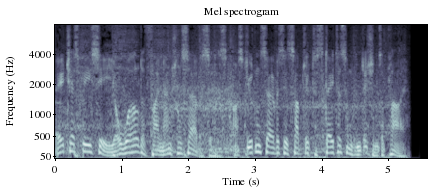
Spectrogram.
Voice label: Commercial; Hsbc endline; Vocal Point

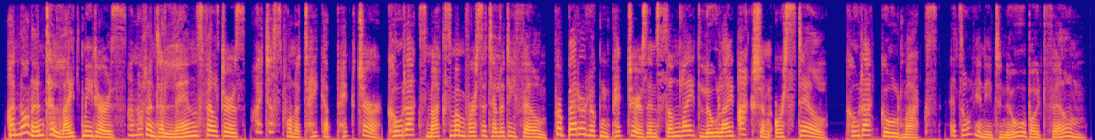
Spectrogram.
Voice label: Commercial; Kodak; Vocal Point

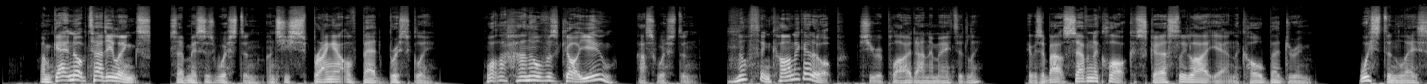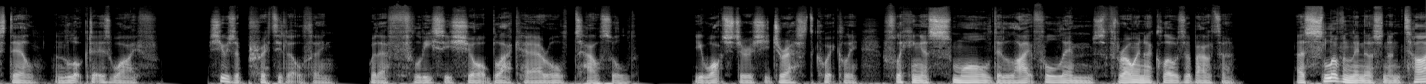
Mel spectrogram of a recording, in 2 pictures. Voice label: Book Reading

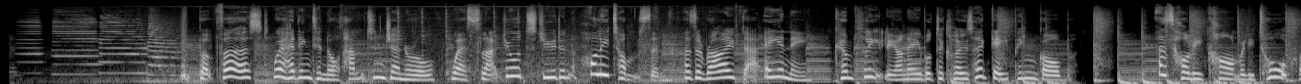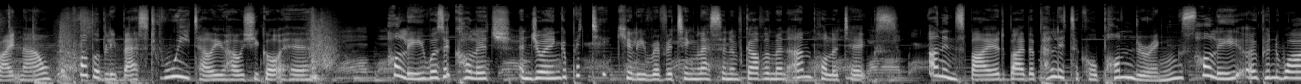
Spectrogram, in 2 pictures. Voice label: Narrative; Vocal Point

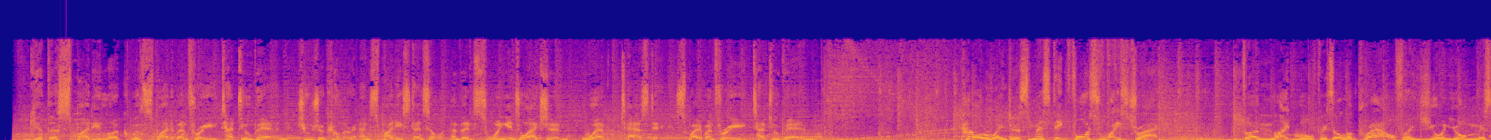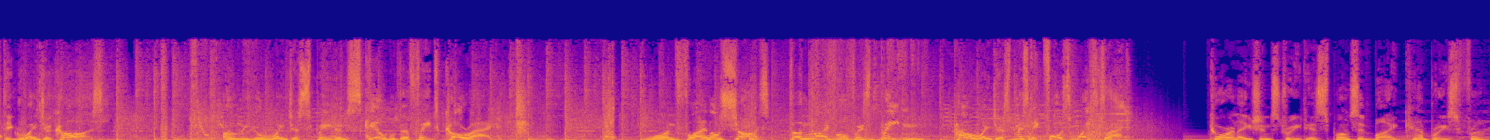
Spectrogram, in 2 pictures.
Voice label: Commercials

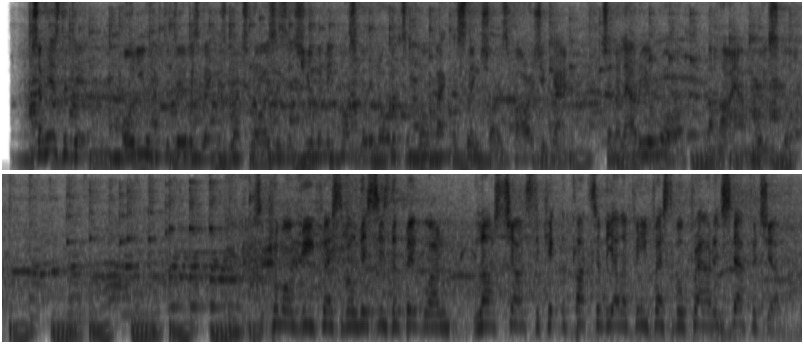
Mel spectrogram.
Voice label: Live Hosting; V Festival; Vocal Point

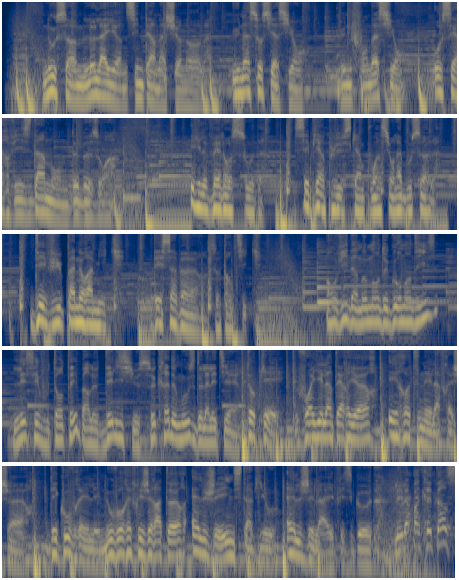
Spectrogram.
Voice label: French Commercials; Vocal Point

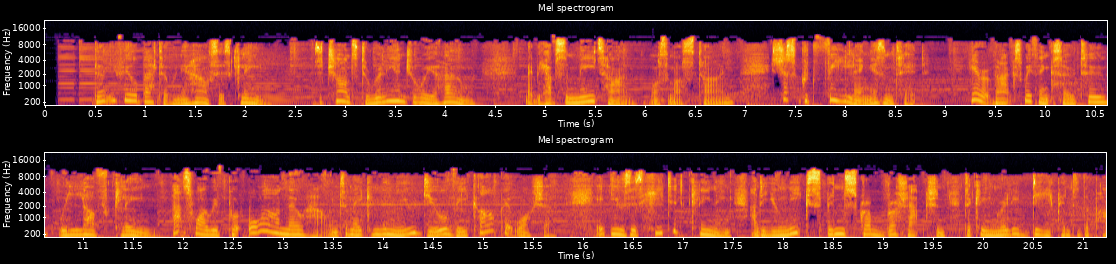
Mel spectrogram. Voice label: Commercial; Vax; Vocal Point

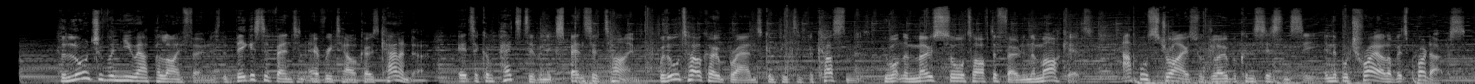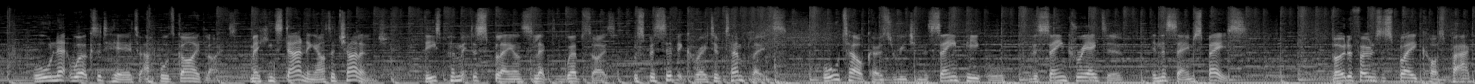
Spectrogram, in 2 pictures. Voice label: Corporate Mix

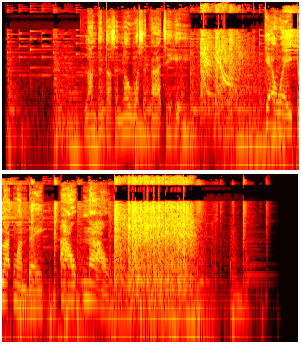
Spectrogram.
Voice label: Commercial; The getaway; Vocal Point

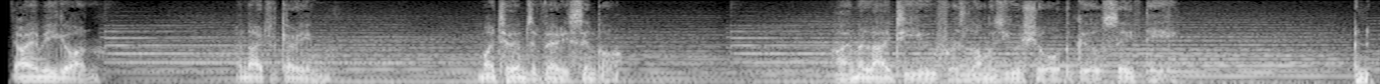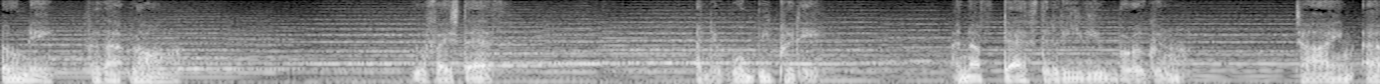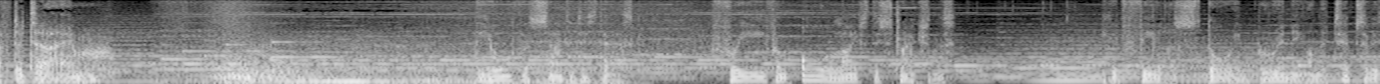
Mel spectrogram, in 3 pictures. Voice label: Game Voices

